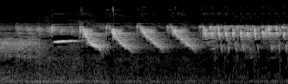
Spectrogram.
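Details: Kept canary, regularly sunned and given vitamins, singing in the clear, continuous 'master gecor' style: a short whistled note, then rapid repeated downslurred sweeps, ending in a fast buzzy trill of evenly repeated notes.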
